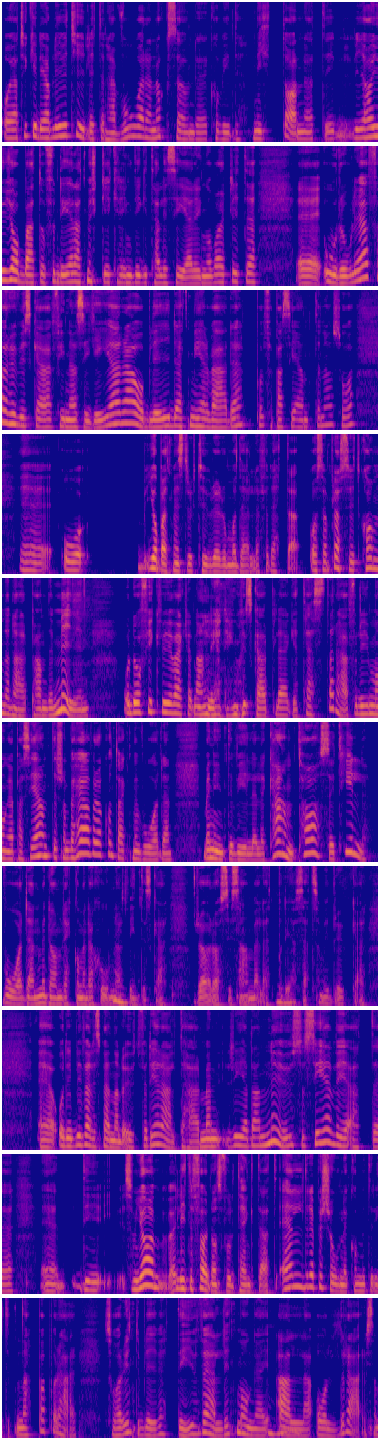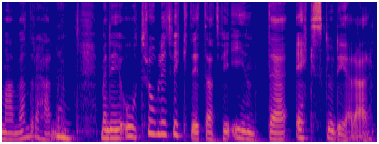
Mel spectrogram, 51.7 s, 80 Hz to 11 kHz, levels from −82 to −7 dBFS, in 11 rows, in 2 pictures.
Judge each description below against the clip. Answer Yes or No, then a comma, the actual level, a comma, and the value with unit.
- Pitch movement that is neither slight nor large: Yes, average, 4.8 semitones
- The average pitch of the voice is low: No, medium, 180 Hz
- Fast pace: No, average, 195 wpm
